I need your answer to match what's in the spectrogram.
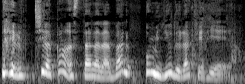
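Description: A woman reading children's tales aloud, expressive and dropping to a hush at tense moments, with a breathy voice. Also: on the high side, fast talker. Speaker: storyteller.

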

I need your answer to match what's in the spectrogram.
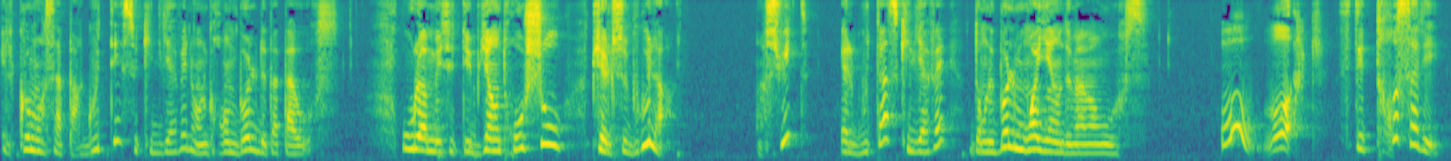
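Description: Storyteller for children, woman, slightly husky, lively sing-song delivery. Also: medium pitch. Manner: expressive, playful, drawn-out words. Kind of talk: children's story read-aloud.

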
